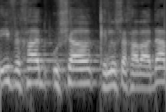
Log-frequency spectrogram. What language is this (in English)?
Hebrew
